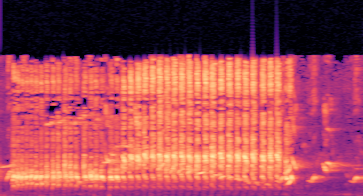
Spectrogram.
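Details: Cucak ijo, the greater green leafbird, performing a long 'ngekek panjang' song: a continuous, fast, buzzy stream of pulsed notes for over three seconds, closing with a few short, sweet whistled chirps.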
